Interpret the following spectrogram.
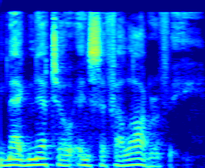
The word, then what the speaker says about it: magnetoencephalography: video or the fmri then we have the magnetoencephalography it's actually pronounced magneto encephalography it's a real mouthful usually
